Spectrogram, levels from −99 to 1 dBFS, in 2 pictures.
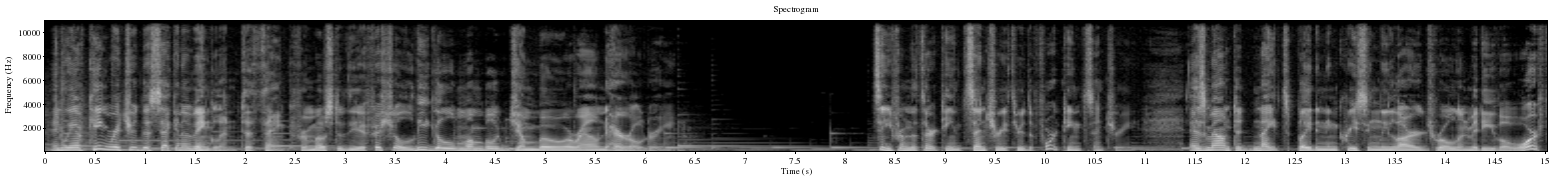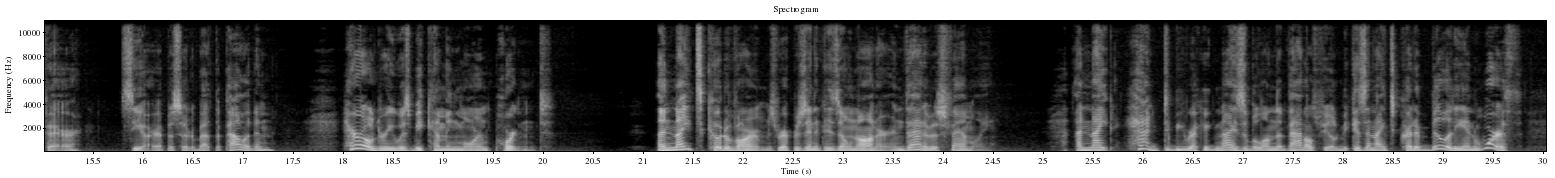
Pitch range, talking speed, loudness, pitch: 105-165 Hz, 160 wpm, -26 LUFS, 130 Hz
